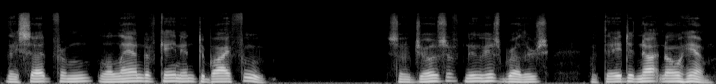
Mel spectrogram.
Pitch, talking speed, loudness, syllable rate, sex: 130 Hz, 175 wpm, -16 LUFS, 4.5 syllables/s, male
